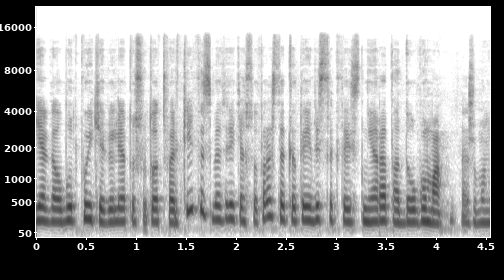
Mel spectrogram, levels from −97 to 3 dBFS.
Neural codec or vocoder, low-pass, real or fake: codec, 44.1 kHz, 3.4 kbps, Pupu-Codec; 14.4 kHz; fake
